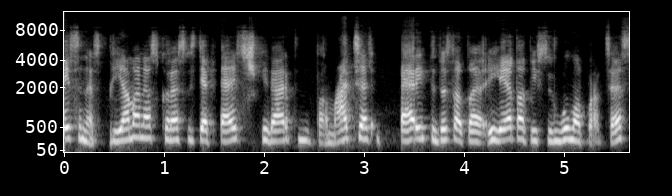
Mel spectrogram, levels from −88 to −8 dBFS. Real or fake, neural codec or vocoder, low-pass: fake; codec, 24 kHz, 1 kbps, SNAC; 10.8 kHz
